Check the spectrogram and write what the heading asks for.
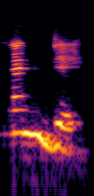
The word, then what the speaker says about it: island: Island. Chưa đúng. Island. Chưa đúng luôn, không có chữ S nào cả. Yeah. Và là nhấn âm 1.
